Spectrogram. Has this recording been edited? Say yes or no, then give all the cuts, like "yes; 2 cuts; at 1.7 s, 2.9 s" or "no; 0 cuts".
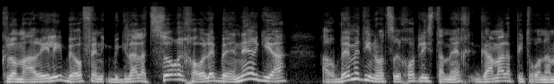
yes; 1 cut; at 1.0 s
